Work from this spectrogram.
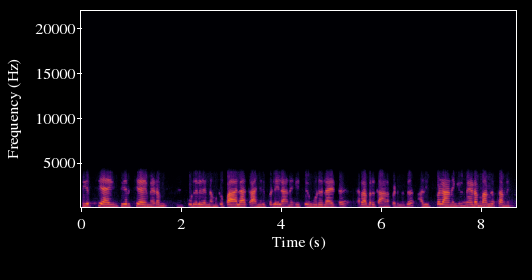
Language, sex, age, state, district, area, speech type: Malayalam, female, 30-45, Kerala, Kottayam, urban, conversation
